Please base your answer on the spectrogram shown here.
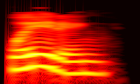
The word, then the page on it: wading: British English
